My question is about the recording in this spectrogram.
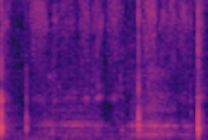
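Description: Chalk writing on a blackboard: light scratching with a few sharp taps as the chalk meets the board, and a brief faint squeak about one and a half seconds in.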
